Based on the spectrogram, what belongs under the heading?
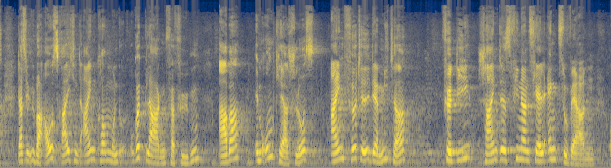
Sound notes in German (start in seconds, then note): none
